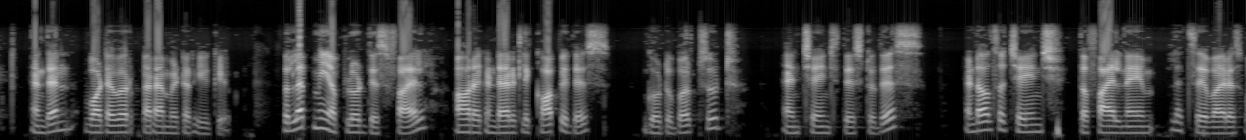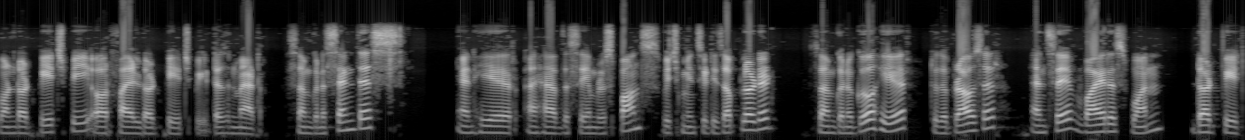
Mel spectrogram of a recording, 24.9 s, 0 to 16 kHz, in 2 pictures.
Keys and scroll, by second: 2.5 alt+Tab, 4.3 alt+Tab, 6.3 ctrl+c, 9.3 ctrl+v, 12.6 typing, 16.3 ctrl+space, 20.6 alt+Tab.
